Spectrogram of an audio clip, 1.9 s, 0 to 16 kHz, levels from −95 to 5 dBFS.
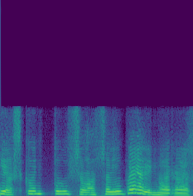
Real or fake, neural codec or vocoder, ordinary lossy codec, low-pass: fake; codec, 16 kHz, 0.5 kbps, FreqCodec, smaller model; AAC, 48 kbps; 7.2 kHz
